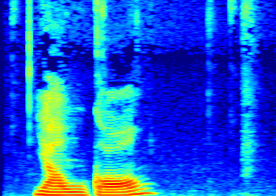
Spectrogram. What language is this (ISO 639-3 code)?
yue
